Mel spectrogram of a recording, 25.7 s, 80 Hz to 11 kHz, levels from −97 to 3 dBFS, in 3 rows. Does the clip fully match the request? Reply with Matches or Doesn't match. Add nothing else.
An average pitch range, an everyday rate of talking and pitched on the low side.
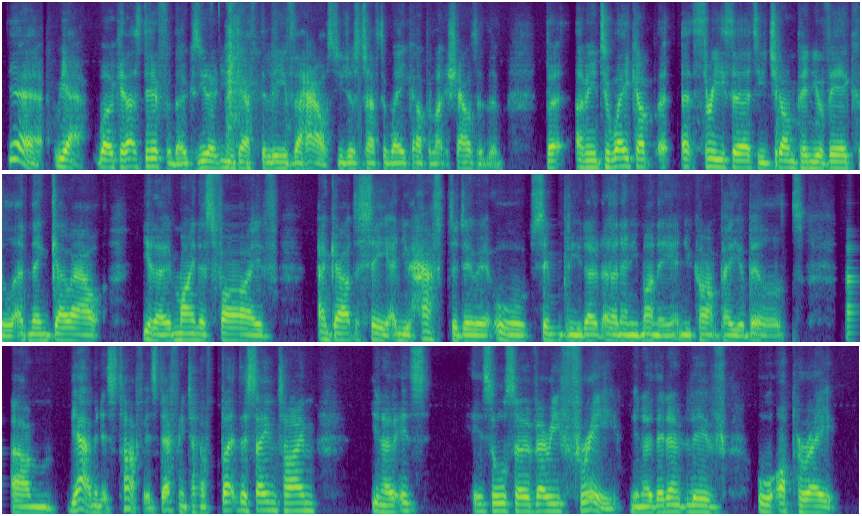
Doesn't match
